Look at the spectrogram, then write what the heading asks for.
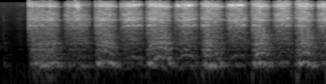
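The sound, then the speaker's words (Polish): A hand saw cuts through wood in steady back-and-forth strokes, about nine rasping passes in a quick, even rhythm, fairly loud with no voices, in an instrument maker's workshop where such wood is made into instrument soundposts. “Oczywiście tniemy piłą ręczną.”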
